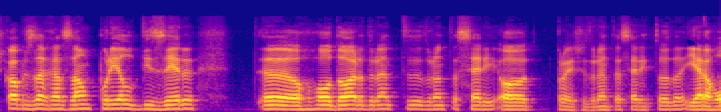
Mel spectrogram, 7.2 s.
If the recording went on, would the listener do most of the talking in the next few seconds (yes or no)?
yes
